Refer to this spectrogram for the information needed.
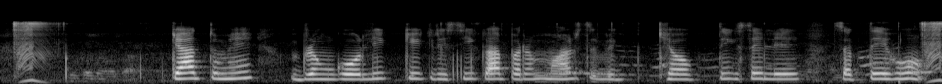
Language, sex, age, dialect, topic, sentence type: Hindi, female, 18-24, Hindustani Malvi Khadi Boli, agriculture, statement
